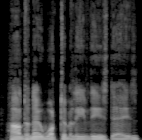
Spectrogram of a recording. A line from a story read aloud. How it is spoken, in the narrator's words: muttered Dirk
